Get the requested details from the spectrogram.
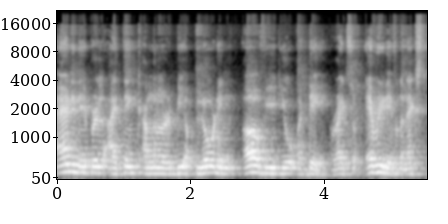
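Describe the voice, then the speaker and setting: With audible room echo around him, a man talks in a fairly high pitch with monotone, flat intonation. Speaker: e-commerce seller and YouTuber; online seller, creator. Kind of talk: live stream Q&A; live stream chat to viewers. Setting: live stream. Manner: halting, many fillers and restarts. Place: home room. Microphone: webcam.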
